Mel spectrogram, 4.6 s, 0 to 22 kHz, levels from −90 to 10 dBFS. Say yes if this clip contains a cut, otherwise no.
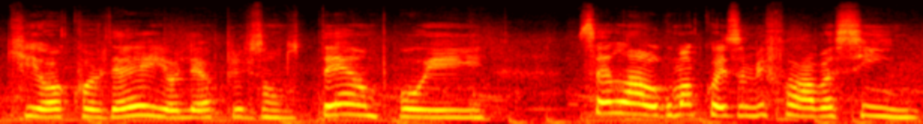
no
